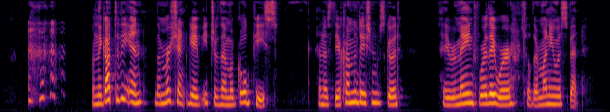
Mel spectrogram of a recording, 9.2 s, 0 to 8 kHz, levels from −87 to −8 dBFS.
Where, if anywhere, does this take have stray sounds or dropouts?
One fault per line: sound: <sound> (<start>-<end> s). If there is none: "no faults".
sound: laugh (0.4-1.0 s)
